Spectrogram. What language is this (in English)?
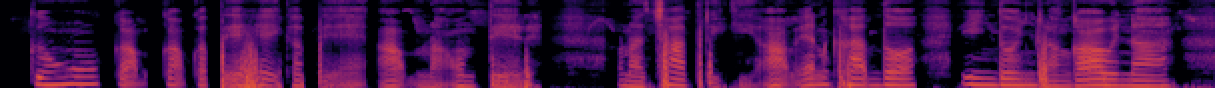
Santali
